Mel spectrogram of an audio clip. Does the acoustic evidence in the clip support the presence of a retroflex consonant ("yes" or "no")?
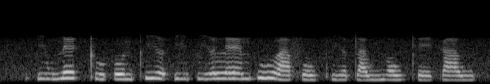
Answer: no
